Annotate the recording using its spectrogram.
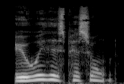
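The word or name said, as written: ØVRIGHEDSPERSON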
